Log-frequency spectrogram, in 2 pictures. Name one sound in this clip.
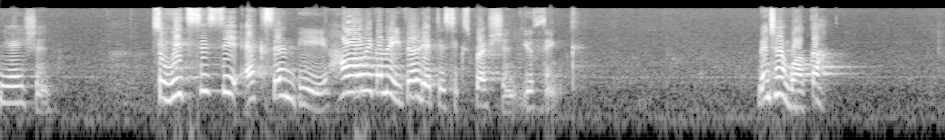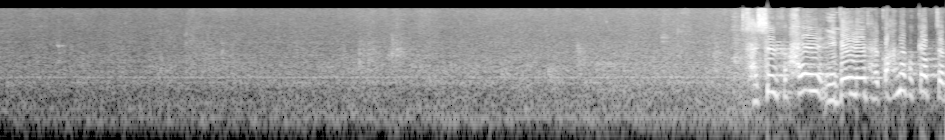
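A young man speaks calmly through a microphone in a large echoing hall.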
